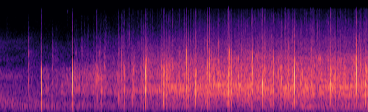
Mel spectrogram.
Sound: audience cheering

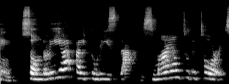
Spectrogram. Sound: Spanish

